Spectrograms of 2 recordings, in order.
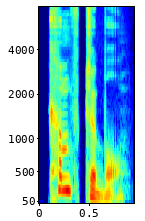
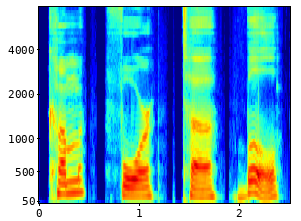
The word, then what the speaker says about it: comfortable: You're not saying come for, you're saying comfortable. Drop that or sound completely. Another trick, think of the word table. You wouldn't say tabul as two clear syllables. You'd blend it. Same with comfortable. Blend it all together.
